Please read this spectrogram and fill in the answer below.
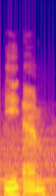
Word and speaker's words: Emme: So M7 phonetic phonetically pronounced spelled in Spanish. Emme.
